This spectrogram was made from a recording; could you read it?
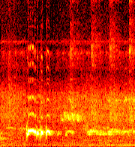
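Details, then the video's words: A single brief rolling phrase of four or five coos from a zebra dove calling in the morning, followed by faint distant notes against steady background noise. "Pancingan suara burung perkutut gacor | zebra dove still calling every morning"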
